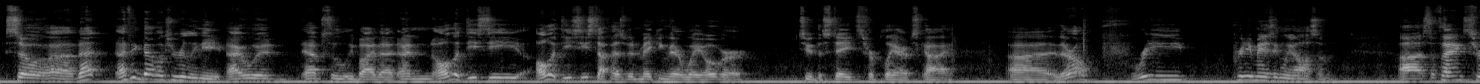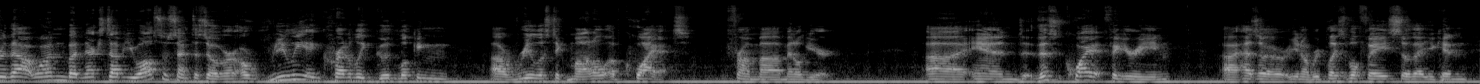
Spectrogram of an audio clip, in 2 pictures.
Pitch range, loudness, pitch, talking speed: 120-135 Hz, -29 LUFS, 120 Hz, 170 wpm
